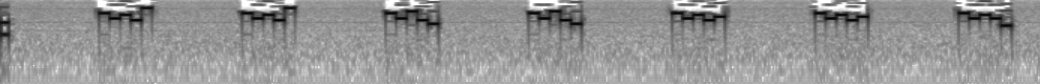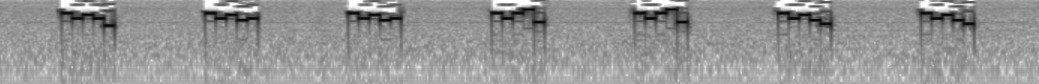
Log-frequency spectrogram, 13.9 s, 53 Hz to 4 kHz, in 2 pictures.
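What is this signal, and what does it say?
Five-tone selective call (ZVEI), heard as quick runs of five tones, tones of about 70 ms. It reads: 85744 85744 85942 85942 85746 85746 85751 85751 85745 85745 85803 85803 85742 85742
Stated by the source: ZVEI five-tone selective call received on SDR.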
